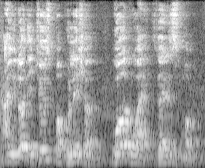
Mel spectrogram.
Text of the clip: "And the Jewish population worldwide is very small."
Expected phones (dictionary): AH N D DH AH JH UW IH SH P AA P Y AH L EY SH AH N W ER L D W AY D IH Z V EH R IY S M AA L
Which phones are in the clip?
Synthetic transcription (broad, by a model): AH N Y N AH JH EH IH S P AA P Y AH L EY SH AH N W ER L D W AY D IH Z V EH R IY S M AA L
